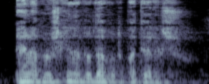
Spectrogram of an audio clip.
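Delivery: ordinary talk, nothing marked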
